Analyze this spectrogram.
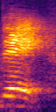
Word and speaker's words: they: We learned that it is a one-syllable word, they. And we learned that when we stretched it out, we heard the TH sound. And we also learned that it breaks some of our sound rules and says A at the end.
